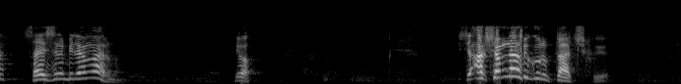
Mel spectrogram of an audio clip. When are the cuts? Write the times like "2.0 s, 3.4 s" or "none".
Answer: 5.2 s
